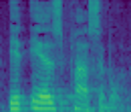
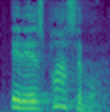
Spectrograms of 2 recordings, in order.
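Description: First: "is" weighted, said softer; stress on IS. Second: "It" pushed forward, rest falling; stress on IT. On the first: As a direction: press "is" gently to confirm it. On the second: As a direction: lean on "It" to insist. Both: Acted. Repeated affirmation, stress shifting.

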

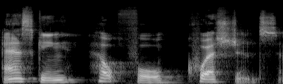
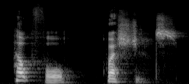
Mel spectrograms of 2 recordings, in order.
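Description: First: "Asking helpful questions" said slowly, each word weighted; slow it right down and weigh helpful; slow emphasis. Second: Helpful said slow and leaned on; stress on helpful. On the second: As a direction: dwell on helpful, slowly. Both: Shown as a demonstration. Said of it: "And I emphasize".

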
